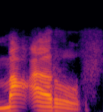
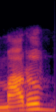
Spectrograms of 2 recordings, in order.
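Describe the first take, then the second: First: The middle has a tight throaty sound after 'ma'. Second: The middle is a plain 'ma' with no throat sound. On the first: The speaker calls it right. "ওখানে একটা আইন আছে" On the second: The speaker calls it wrong. "শুধু জাস্ট মা"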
